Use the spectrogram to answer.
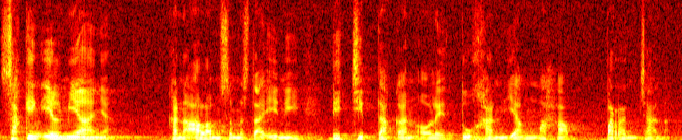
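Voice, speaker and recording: A man is talking over noticeable background noise. The room echo is audible. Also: medium pitch for a man, ordinary pitch variation, moderate pace. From West Java (Garut, Sunda). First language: Sundanese (speaking Indonesian). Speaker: religious teacher. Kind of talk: religious lecture.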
